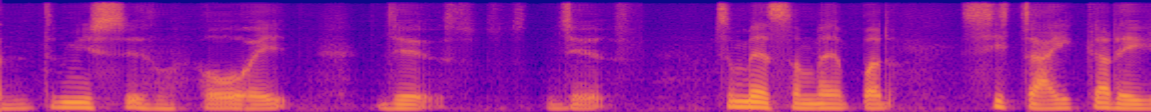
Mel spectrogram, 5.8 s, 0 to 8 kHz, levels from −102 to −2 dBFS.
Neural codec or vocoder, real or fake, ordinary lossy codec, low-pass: codec, 16 kHz, 0.3 kbps, FocalCodec; fake; none; 7.2 kHz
